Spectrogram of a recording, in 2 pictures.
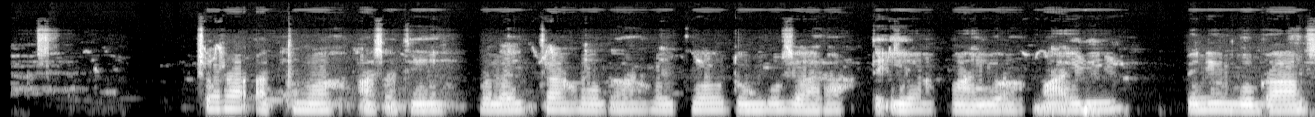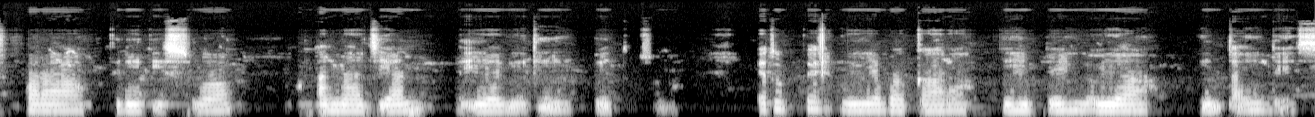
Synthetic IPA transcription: t͡ʃʼɔɾɐʔɐt̪ːʊmɐɐsɐt̪ɪwɔlɐjkːɐwɔɡaːɦɔjkːɔːd̪ɔŋɡʊzaːɾɐd̪̥ɛʔɪjɐmaːjʊwama̰ːjɪd̪ɪ | b̥ɛnɪwɔɡaːpɐɾat̪ɪɾɪt̪ɪsːʊwa | ɐnːaːt͡ʃʼɪjɐn | d̪ɛʔɪjaɡḛːt̪ɪbḛːt̪ʼːɔ̥sɔnɐ | ʔɛt̪ʊpːɛɡʊjːɛbɐɡːaːɾɐɡ̪̥ɛhɪpːɛlɔ̰ʔɪja | hɪnt̪ʼːɐ̰jɛd̪ɛʔeːs

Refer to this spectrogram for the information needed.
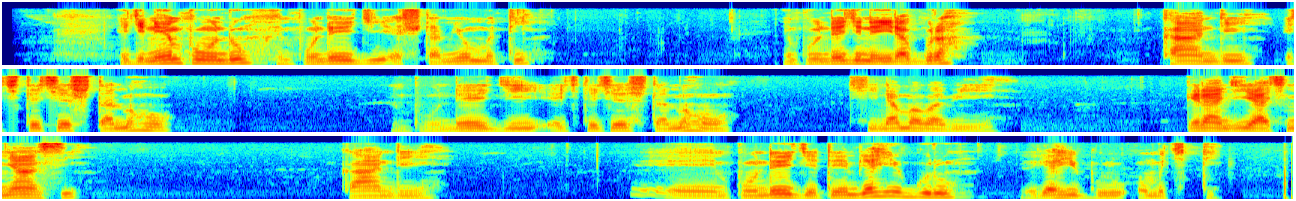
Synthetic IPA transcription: e̞ɟine̞ːmpuːndue̞mpuːnde̞ːɟieʃu̥tamjo̞ːumuti | empuːnde̞ːɟineiɾaɡuɾa | kʰaːndi | e̞ci̥te̞ce̞ːʃu̥tamiɦo̞ | empuːnde̞ːɟie̞ci̥te̞ce̞ːʃu̥tamiho̞ | ciːnamaβaβi | ɡ̥eɾaːɲɟijaciɲaːt͡si | kaːndi | empuːnde̞ːɟie̞te̞ːmbjahiɡuɾu | eɾjahiːɡuɾuʔo̞muci̥ti

